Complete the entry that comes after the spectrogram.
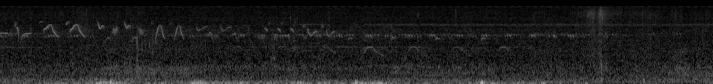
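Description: Small birds chirping in rapid, high, sharp notes, busiest in the first three seconds and thinning out after. A thin, steady high tone comes in about halfway, with a few low bumps on the microphone.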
